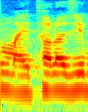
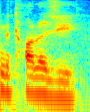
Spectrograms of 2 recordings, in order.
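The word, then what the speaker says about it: mythology: बहुत सारे माइथोलॉजी बोल देते हैं, बट एक्चुअल में इसका सही प्रोनाउंसिएशन मिथोलॉजी।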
